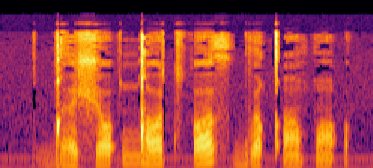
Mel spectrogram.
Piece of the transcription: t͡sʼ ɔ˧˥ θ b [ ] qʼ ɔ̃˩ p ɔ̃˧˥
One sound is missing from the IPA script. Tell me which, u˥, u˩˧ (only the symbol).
u˩˧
